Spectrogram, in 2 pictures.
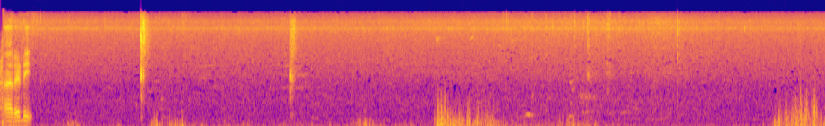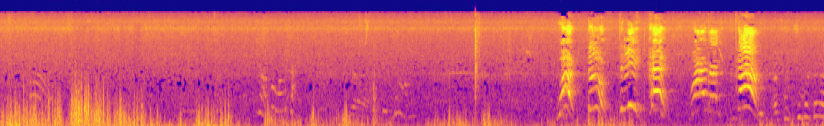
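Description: A wooden stick swishes through the air as it is twirled.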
